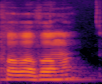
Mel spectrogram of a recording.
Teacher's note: प वर्ग ओष्ठ वर्ण हैं, यह होठों का स्पर्श करते हैं।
